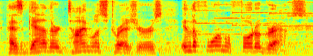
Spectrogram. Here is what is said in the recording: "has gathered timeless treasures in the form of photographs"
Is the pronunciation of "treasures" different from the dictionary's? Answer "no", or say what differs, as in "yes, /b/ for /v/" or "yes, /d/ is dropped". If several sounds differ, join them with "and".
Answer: no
